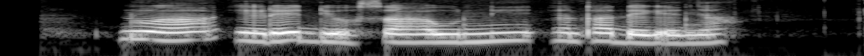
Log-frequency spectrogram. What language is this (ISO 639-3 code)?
mas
